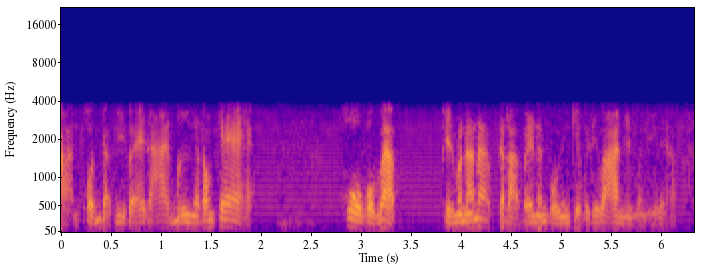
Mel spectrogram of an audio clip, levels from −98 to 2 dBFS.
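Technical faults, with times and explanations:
Throughout, mains buzz: a steady, raspy buzz sits roughly 25 dB below the speech. Sharp switching spikes, twice per cycle of 60 Hz mains, produce a dense series of harmonics that extends well into the upper frequencies instead of a pure hum.
Throughout, AMR narrowband mobile codec: the speech is confined to 250 Hz to 3.7 kHz and sounds heavily buzzy and synthetic. The coarse pulse-driven vocal-tract model suggests a low mode near 5.9 kbps, where too few pulses leave the voice thin and artificial.
5.06 to 5.11 s, lost AMR speech frames: a brief dip and warble interrupts the speech. It fits one lost 20 ms frame, which the decoder filled by repeating the last good pitch and vocal-tract settings at reduced gain before the voice returned rough for a moment.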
